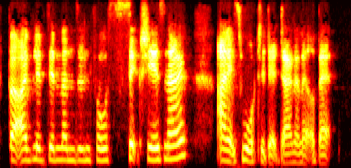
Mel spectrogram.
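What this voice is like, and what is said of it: Soft South Welsh accent. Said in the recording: “very Welsh ... I'm from South Wales, which is the slightly softer side of the accent”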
